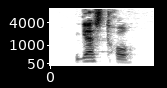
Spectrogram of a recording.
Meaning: clipping of gastro-entérite (“gastroenteritis, stomach flu”)
- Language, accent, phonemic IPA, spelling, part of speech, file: French, France, /ɡas.tʁo/, gastro, noun, LL-Q150 (fra)-gastro.wav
